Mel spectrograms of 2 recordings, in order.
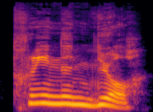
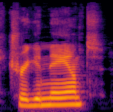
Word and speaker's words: Trintignant: Jean Louis Trintignant.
